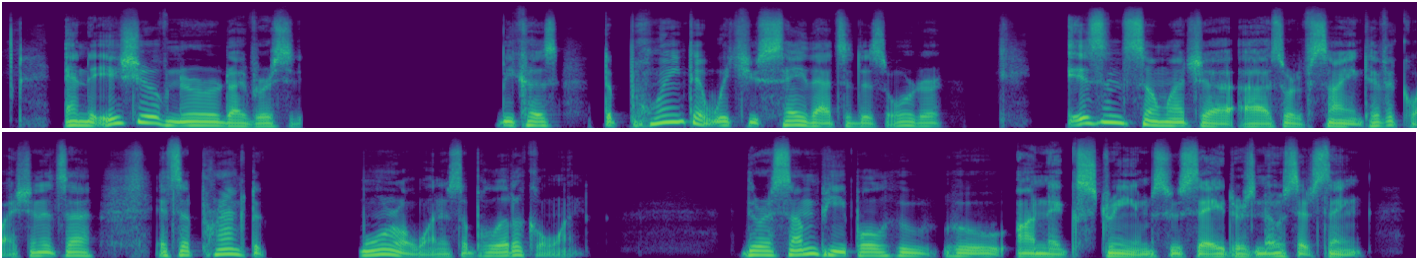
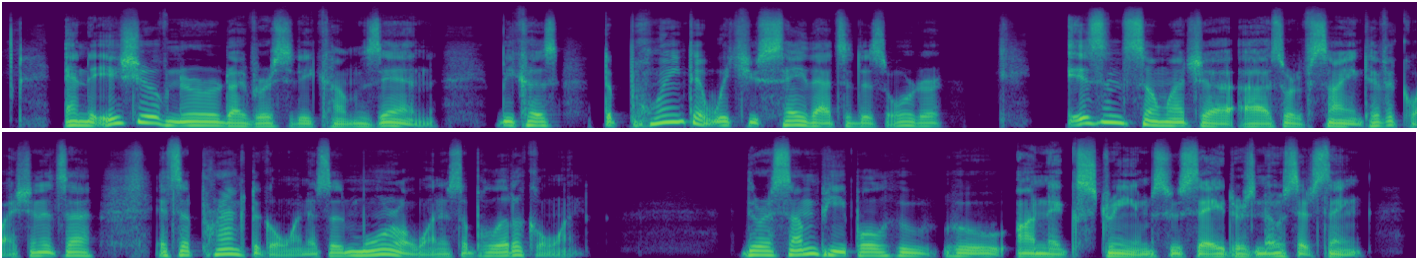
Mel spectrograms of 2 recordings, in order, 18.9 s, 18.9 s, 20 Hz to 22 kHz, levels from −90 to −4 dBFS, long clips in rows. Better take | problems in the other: second | audio cutting out; at 2 s for 1 s and at 11 s for 0.5 s

